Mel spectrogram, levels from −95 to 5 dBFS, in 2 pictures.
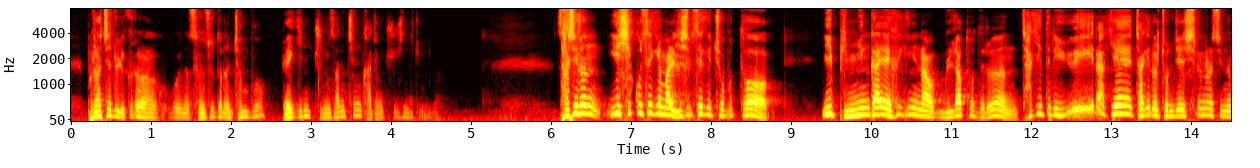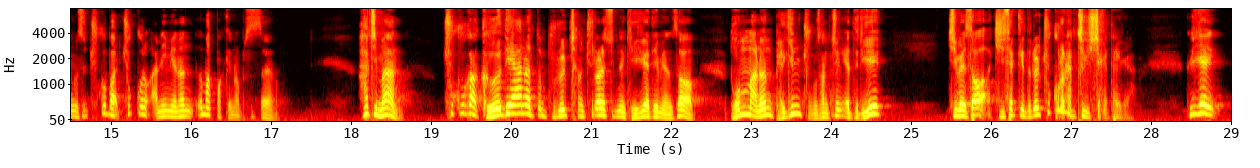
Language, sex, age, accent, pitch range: Korean, male, 40-59, native, 135-210 Hz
